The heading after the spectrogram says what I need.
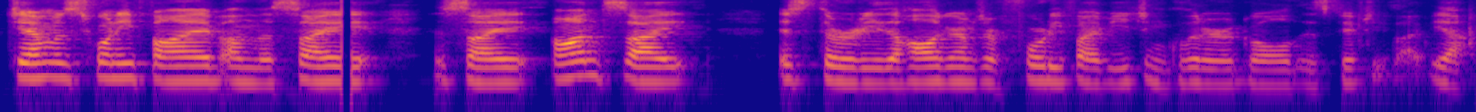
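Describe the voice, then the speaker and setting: A woman co-hosting a casual talk show, chatty and quick to laugh, her voice a little cracked. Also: on the low side, flat delivery. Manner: chatty, laughs often, reads out viewer comments. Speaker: podcast co-host. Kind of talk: casual chat.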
